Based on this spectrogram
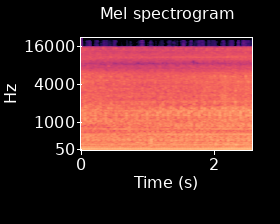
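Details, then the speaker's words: SsangYong Musso diesel after engine rebuild, running with the exhaust not yet tightened, after the failed number two injector was replaced: a steady, even idle with a smooth, regular beat and no misfire. "so she's running mint now it was number two injector that was knackered"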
